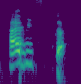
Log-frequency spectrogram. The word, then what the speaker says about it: Hibiscus: হিবিস, হাইবিস্কাস, হেবিস্কাস, high হাইবিস্কাস। হাইবিস্কাস, Yes, জবা। জবা। অনেকে হিবিস্কাসও বলে, বাট এটা আমেরিকান যে প্রোনাউন্সিয়েশনটা, এখানে ওরা বলে যে হাইবিস্কাস।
